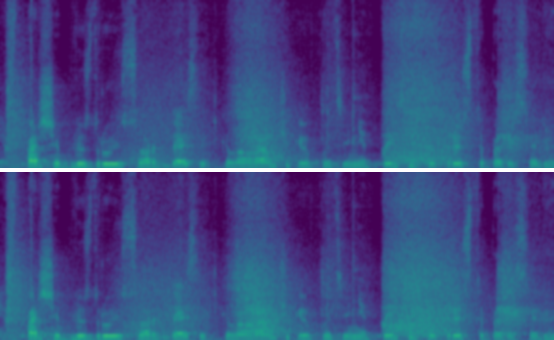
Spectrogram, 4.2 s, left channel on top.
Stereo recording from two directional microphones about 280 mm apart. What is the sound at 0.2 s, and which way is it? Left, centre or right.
A woman's voice, centre.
